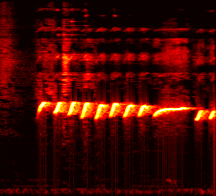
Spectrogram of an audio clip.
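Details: A pet white-rumped shama, lively and chattering, answers its owner with a clear whistled trill of about eight quick, evenly spaced notes, then a steady sustained whistle and a short final flourish.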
